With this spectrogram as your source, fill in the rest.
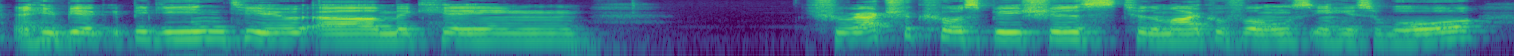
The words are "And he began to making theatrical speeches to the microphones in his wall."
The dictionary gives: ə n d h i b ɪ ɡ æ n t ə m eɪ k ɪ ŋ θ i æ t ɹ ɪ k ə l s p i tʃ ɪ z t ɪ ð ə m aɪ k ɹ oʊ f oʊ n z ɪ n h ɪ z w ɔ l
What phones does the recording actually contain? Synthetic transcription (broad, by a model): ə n h i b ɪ ɡ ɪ n t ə m eɪ k ɪ ŋ f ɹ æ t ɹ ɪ k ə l s p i ʃ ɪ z t ɪ ð ə m aɪ k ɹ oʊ f oʊ n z ɪ n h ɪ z w ɔ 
